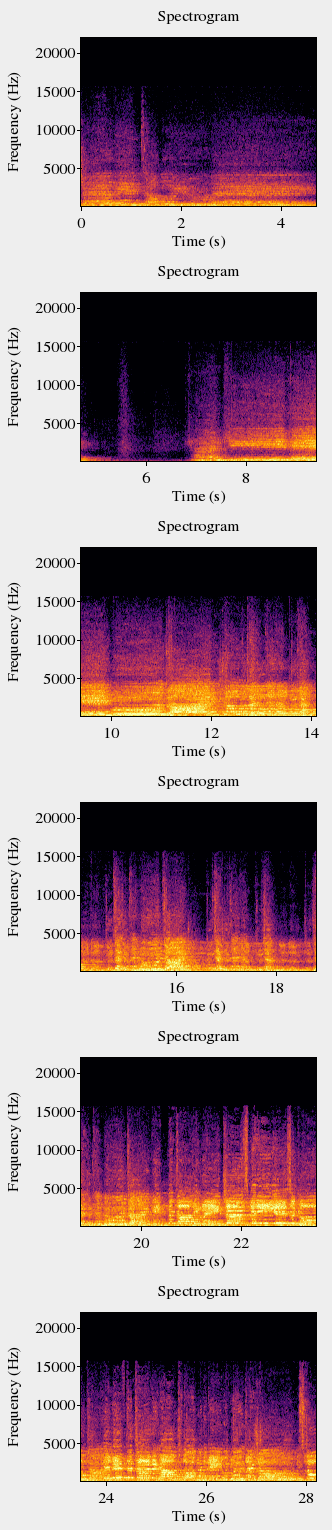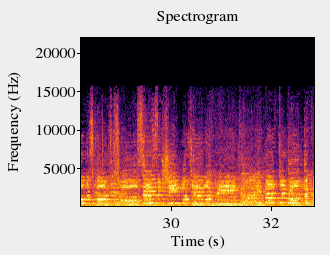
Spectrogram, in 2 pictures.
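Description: Large mixed choir singing. A held chord dies away about five seconds in, there is a short silence, then the choir comes back in and builds to a fuller, louder sound.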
